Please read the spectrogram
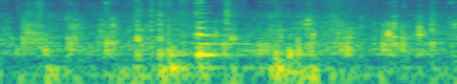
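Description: Rhodesian Ridgeback puppies eating minced beef: a busy run of short, irregular smacking and clicking noises, with one sharp click about a second in.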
